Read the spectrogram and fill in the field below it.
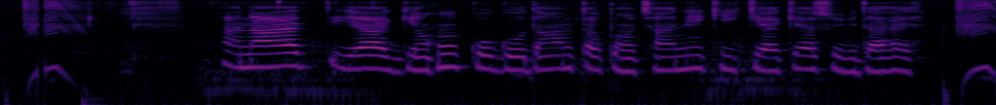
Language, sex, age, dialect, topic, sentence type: Hindi, female, 18-24, Garhwali, agriculture, question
